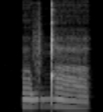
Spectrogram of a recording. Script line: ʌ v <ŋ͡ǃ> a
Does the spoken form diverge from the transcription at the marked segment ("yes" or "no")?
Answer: no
